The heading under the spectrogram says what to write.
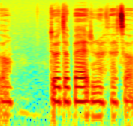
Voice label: "ber", Welsh

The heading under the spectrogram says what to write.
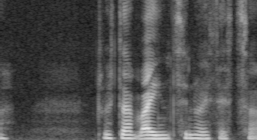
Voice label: "faint", Welsh

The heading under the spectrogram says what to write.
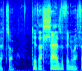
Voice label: "lleddf", Welsh

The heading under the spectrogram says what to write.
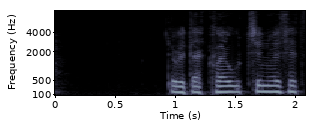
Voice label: "clewt" Welsh

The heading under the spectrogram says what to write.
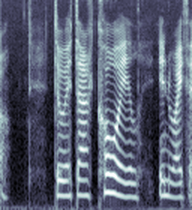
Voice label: "coel", Welsh

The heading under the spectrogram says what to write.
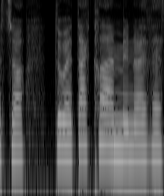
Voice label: "clem", Welsh

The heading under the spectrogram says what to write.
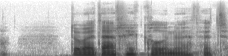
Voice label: "rhugl", Welsh

